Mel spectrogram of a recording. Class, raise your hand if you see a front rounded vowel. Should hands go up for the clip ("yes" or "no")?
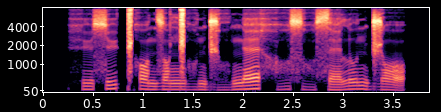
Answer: yes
